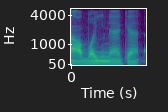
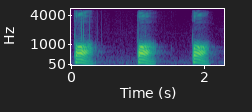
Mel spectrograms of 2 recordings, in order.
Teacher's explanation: الطاء عندك مخلوطة بصوت الضاد وهذا شائع جدا في الصومال · Shown in: first take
